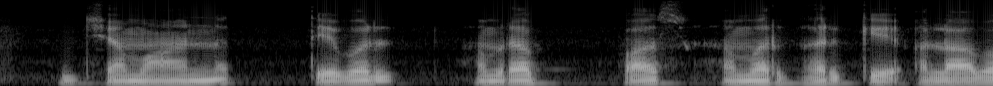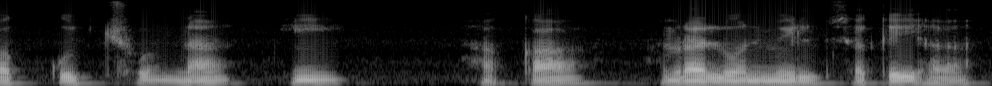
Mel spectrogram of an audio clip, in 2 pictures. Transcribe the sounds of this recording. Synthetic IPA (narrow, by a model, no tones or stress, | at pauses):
d͡ʒəmaːnət̪ː | eːbəl | həmɾa | pashəməɾɡʱəɾkeʔəlaːwakʊt͡ʃʰona | hi | hka | həmɾaloːnmɪlsəkiɦɛ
